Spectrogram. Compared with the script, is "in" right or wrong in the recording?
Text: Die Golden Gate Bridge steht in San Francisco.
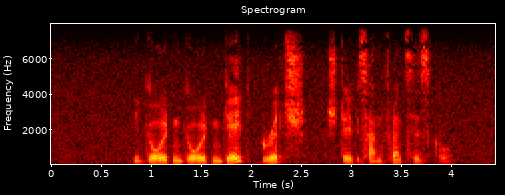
wrong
